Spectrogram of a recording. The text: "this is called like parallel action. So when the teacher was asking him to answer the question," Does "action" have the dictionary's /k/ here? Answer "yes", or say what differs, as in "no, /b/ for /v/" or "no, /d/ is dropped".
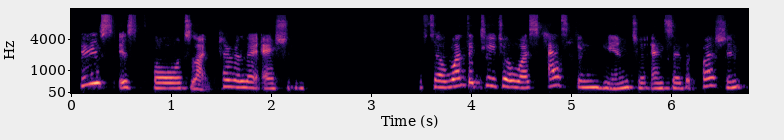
no, /k/ is dropped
